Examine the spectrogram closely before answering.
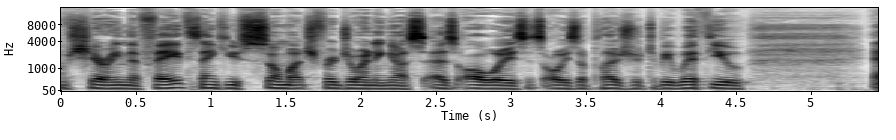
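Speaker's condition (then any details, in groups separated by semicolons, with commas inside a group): No condition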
